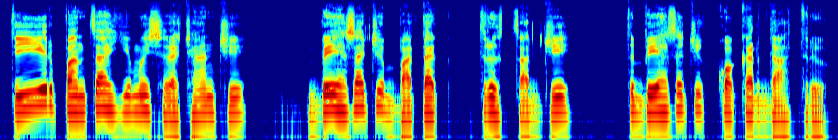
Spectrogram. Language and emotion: Kashmiri, neutral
